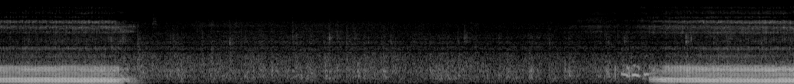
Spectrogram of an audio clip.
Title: snoring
